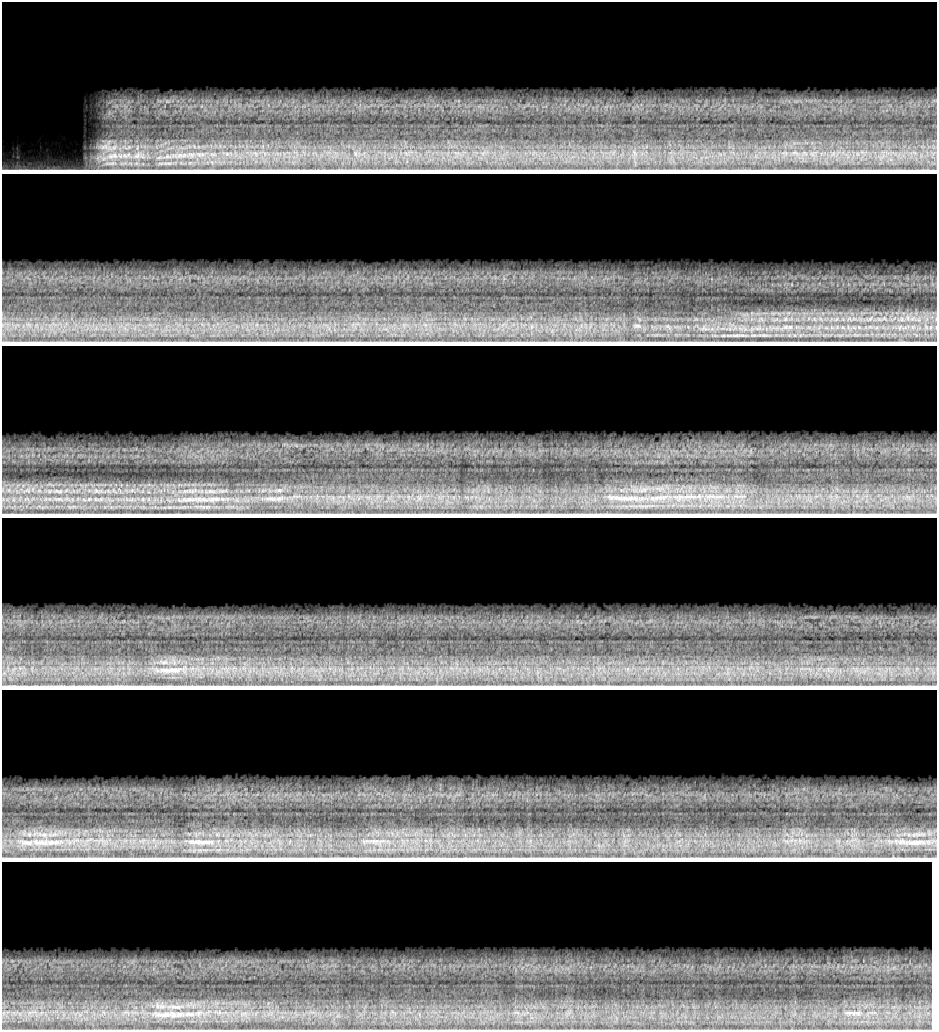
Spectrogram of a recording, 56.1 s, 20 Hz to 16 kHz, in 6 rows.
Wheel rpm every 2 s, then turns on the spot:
80, 230, 230, 230, 230, 230, 230, 220, 170, 160, 200, 230, 230, 230, 230, 240, 230, 230, 230, 230, 230, 230, 230, 230, 230, 230, 230, 230.
none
